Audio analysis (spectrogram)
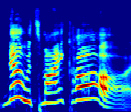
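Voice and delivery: high-pitched mock indignation; indignant protest. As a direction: protest it like a petulant character. Acted quarrel over the car.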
